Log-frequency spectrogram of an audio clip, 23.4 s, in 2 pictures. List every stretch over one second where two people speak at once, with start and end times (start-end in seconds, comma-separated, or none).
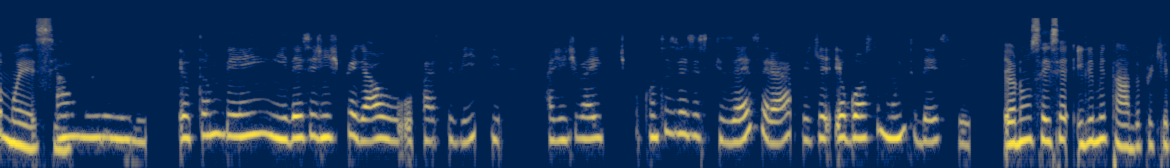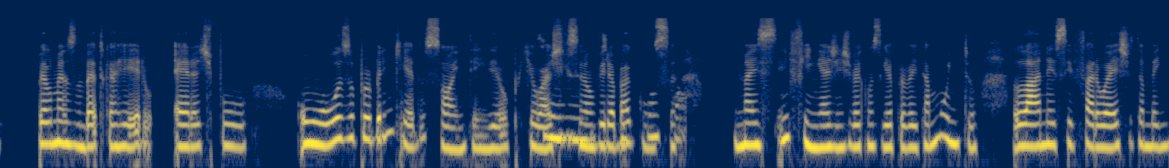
17.0-18.3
